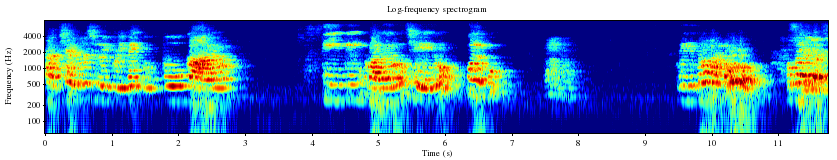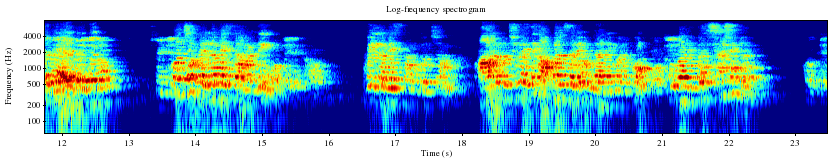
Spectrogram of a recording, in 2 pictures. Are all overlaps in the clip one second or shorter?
No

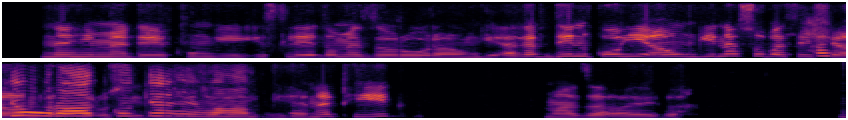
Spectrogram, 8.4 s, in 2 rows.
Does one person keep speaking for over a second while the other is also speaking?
Yes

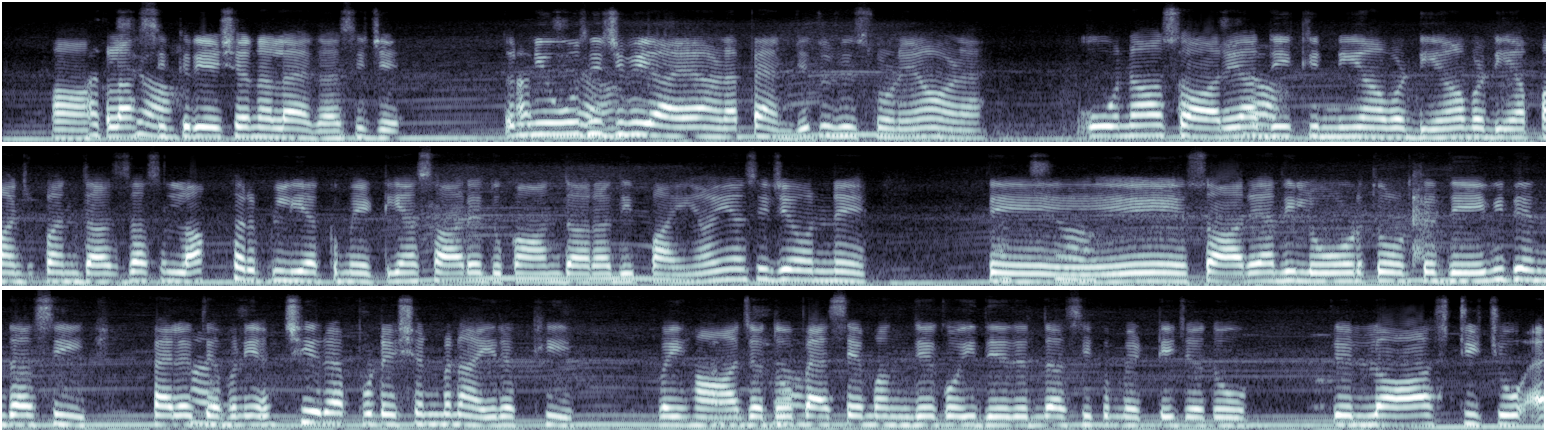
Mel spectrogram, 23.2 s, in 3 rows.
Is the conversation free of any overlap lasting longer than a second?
Yes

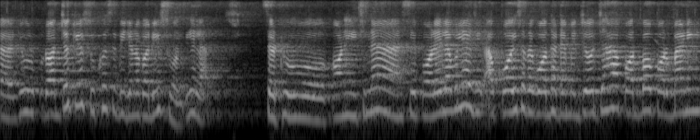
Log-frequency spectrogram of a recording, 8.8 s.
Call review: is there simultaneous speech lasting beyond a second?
No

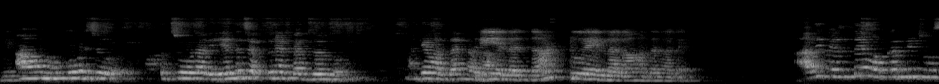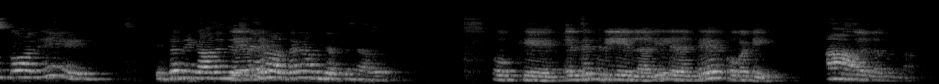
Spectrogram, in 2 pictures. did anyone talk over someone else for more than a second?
No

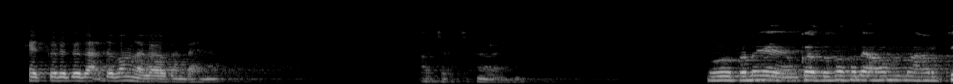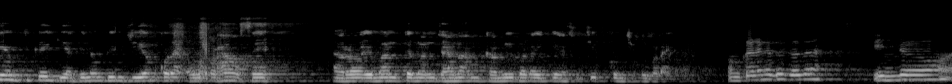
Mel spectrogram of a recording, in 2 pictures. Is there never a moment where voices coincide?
Yes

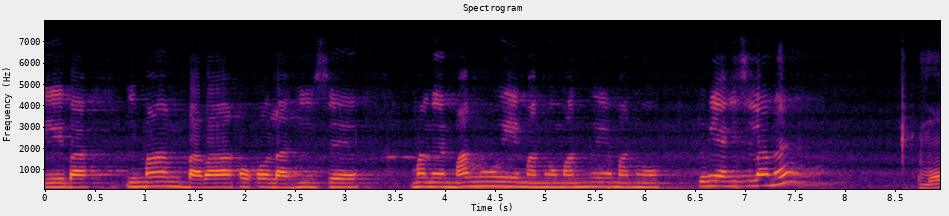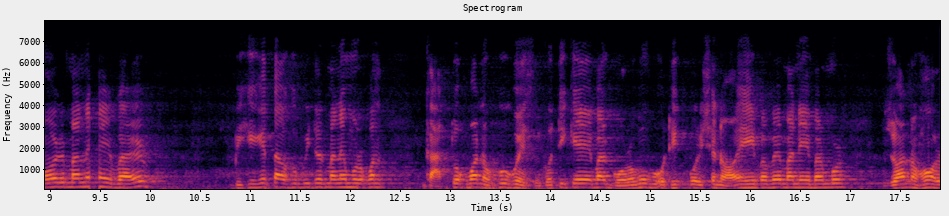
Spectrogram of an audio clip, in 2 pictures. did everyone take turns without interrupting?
Yes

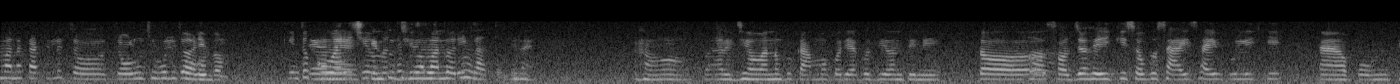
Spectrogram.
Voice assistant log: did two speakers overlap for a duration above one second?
Yes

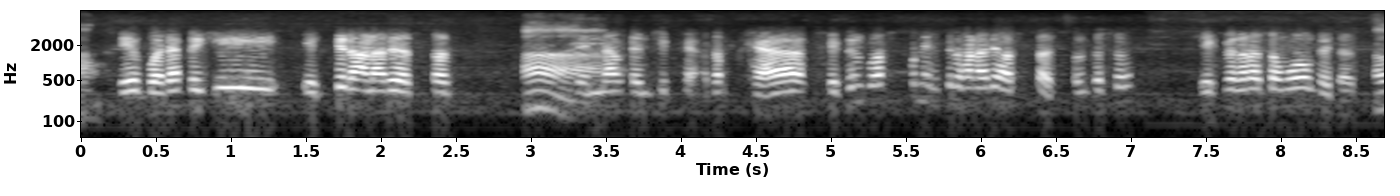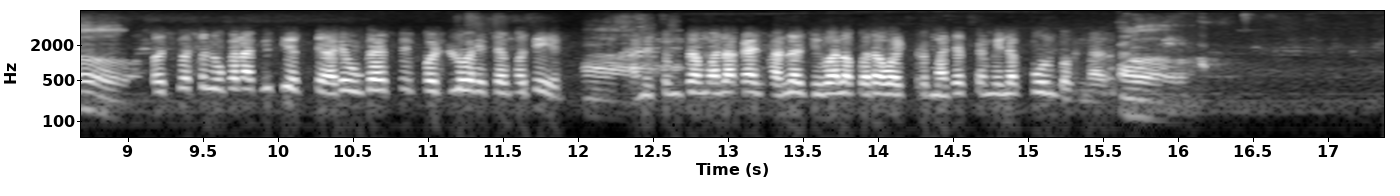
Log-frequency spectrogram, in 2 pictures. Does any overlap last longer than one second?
No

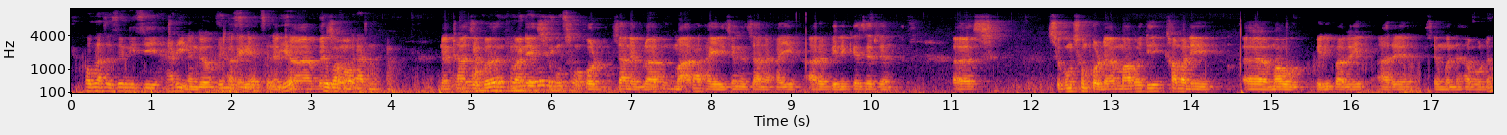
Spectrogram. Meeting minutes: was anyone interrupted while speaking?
Yes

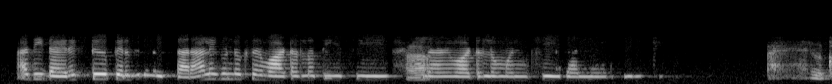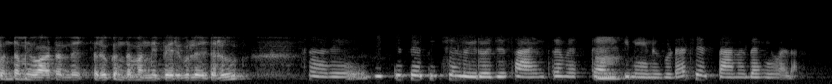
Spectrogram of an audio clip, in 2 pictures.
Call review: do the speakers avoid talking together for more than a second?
Yes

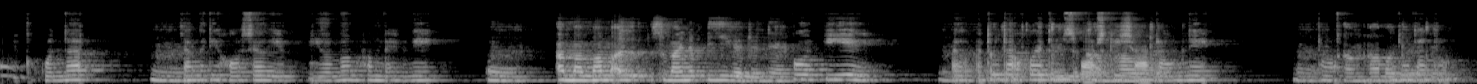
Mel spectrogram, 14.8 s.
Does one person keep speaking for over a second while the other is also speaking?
Yes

